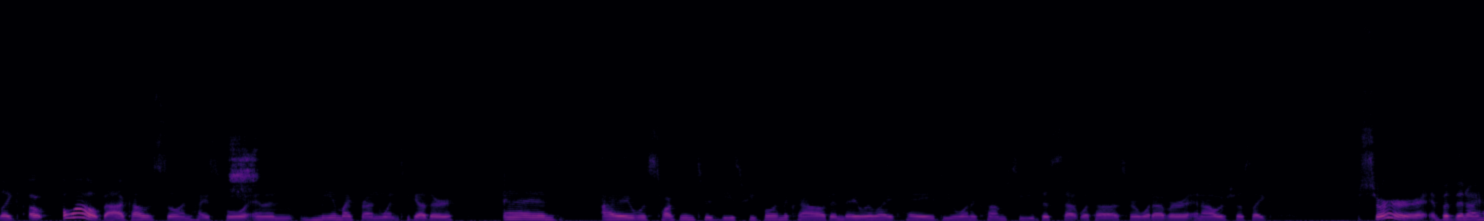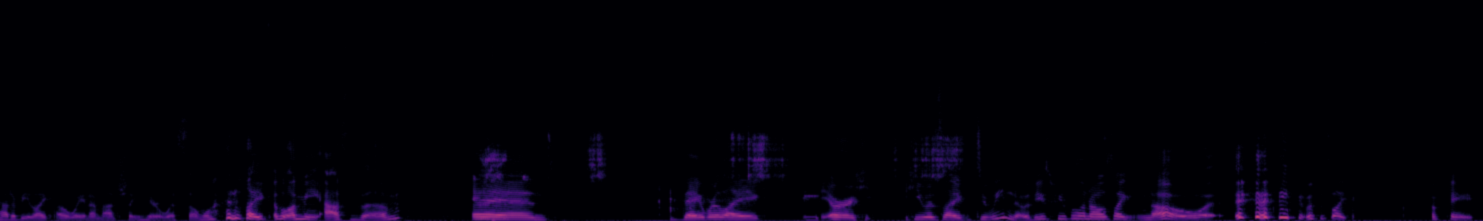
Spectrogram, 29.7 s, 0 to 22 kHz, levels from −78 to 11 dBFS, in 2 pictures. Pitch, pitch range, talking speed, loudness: 180 Hz, 160-210 Hz, 190 wpm, -44 LUFS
